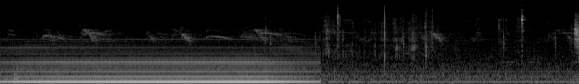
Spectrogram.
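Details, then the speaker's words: Philco 38-8 vintage tube radio being restored: 470 kHz modulated IF signal injected into the IF tube grid cap through a 68 pF capacitor, heard through the speaker as steady low hum with a clear constant tone for three seconds, then cut out. "So what I'm going to do, I'm going to try driving 470 IF right into the grid cap of the IF here, modulated through a 68 picofarad capacitor."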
